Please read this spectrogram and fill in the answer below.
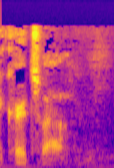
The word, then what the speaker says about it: Kurzweil: Did you say his name was Kurzweil? – Yeah. Hmm. Yeah, Ray Kurzweil.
